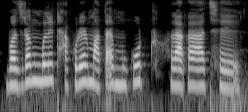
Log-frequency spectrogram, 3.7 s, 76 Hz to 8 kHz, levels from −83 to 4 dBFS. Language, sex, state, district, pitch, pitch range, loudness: Bengali, female, West Bengal, Cooch Behar, 235 Hz, 230-265 Hz, -18 LUFS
